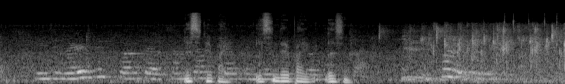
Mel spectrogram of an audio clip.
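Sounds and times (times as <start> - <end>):
speech: 0.4 - 3.7
voice: 1.8 - 3.5
crowd applause at an assembly over a poor PA: 4.0 - 5.6.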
